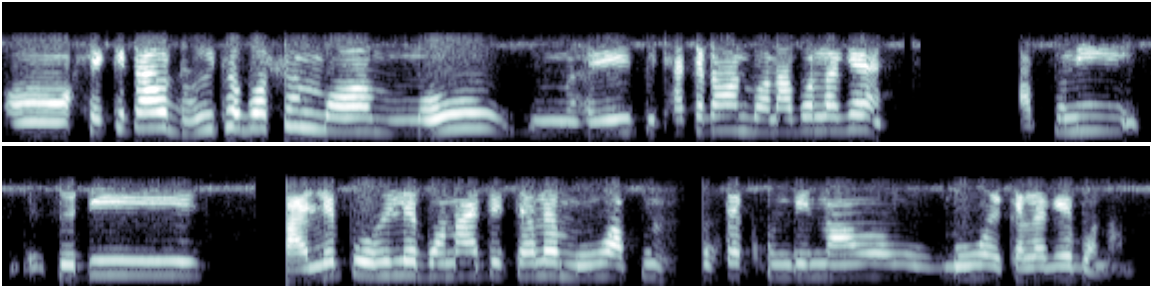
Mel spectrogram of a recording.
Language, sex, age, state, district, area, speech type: Assamese, female, 45-60, Assam, Nagaon, rural, conversation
